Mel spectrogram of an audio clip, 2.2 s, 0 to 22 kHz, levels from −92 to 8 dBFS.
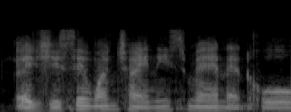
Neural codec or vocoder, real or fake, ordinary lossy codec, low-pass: codec, 16 kHz, 8 kbps, FreqCodec, smaller model; fake; none; 7.2 kHz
